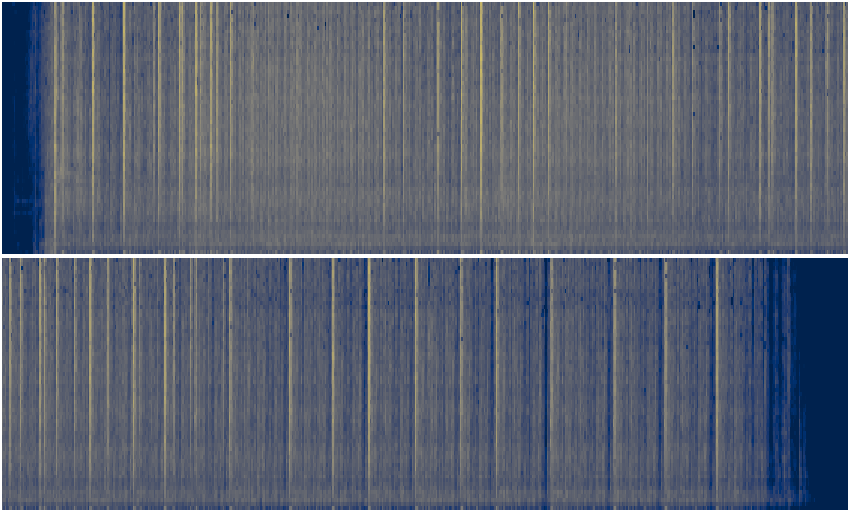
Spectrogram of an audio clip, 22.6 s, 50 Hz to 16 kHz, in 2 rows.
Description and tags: this is a recording of an old stationary gas engine(1941 Briggs and Stratton)being started. It idles unstably and eventually dies out.
Recorded with Schoeps MS mic setup to a Sound Devices MixPre-6
chug, chugging, engine, gas-engine, go-cart, hit-and-miss, idle, lawnmower, low-gas, machine, motor, motor-bike, smoke, start, vintage-engine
